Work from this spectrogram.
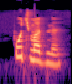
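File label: "путьмӧдны", Komi, female; kpv audio dict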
